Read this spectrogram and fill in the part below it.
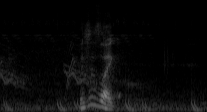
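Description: A small creature gives a short, high warbling cry.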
